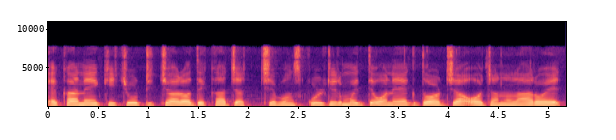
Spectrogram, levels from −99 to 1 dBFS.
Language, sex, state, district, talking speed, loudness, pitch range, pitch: Bengali, female, Assam, Hailakandi, 150 wpm, -15 LUFS, 210-240 Hz, 225 Hz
